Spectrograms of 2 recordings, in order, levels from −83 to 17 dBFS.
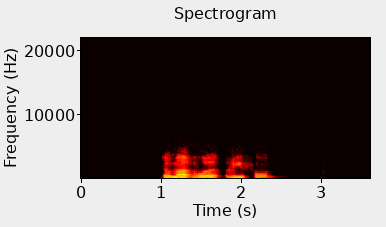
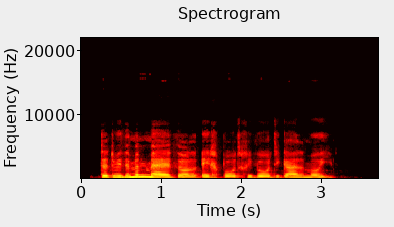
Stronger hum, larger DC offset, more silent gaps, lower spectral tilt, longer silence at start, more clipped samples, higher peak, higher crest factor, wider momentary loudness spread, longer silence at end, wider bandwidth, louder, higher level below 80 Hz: neither; neither; neither; about the same, -6.5 dB/octave vs -6.5 dB/octave; first, 1 s vs 0.25 s; neither; about the same, -4 dBFS vs -2 dBFS; about the same, 20 dB vs 16 dB; about the same, 13 LU vs 11 LU; first, 1.3 s vs 0.6 s; second, 4.6 kHz vs 7.8 kHz; second, -21 LUFS vs -17 LUFS; about the same, -64 dBFS vs -64 dBFS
